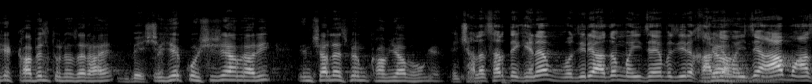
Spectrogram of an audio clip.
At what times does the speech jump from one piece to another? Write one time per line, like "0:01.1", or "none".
none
